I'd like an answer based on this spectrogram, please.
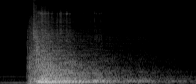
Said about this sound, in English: I suppose it is our duty, both to the company and the well-being of Ms. Wilkins, that we break down this door and save her.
